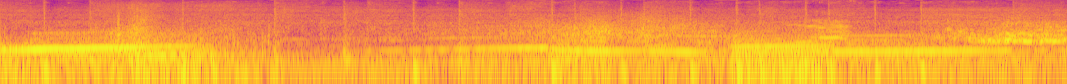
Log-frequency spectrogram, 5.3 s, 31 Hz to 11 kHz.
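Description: Audi R8 sports car with 610 brake horsepower driving hard on a winding track, engine note rising and dropping through gear changes with squealing tyres, close and loud, a brief voice over the top.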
